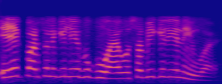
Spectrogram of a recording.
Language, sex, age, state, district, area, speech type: Hindi, male, 18-30, Rajasthan, Bharatpur, rural, conversation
